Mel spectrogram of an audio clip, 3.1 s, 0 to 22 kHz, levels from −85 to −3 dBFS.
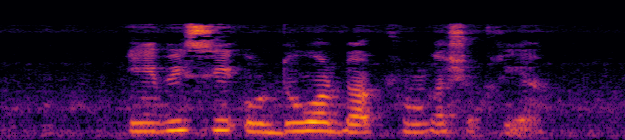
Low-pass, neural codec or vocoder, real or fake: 10.8 kHz; vocoder, 24 kHz, 100 mel bands, Vocos; fake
